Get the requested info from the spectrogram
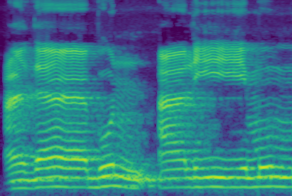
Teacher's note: yang awalnya Alimun diganti menjadi alimum seperti itu adabun alimum langsung ke mum langsung ke mim ya bukan Alimun bukan Mun lagi tapi mum gitu nah ini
